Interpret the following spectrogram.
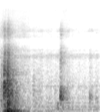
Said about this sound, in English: and they just slammed the door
